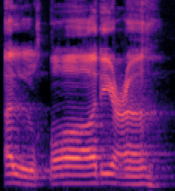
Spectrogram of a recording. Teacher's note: جب وقف کریں گے تو ہا کی آواز نکالیں گے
